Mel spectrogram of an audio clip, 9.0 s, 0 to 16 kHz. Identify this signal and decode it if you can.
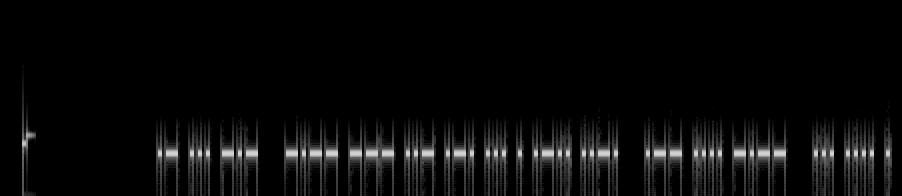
Morse code, heard as a keyed tone, about 30 wpm, 700 Hz. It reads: ASK YOURSELF WHY SHE
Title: Sentences from Top 600 Words 30wpm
